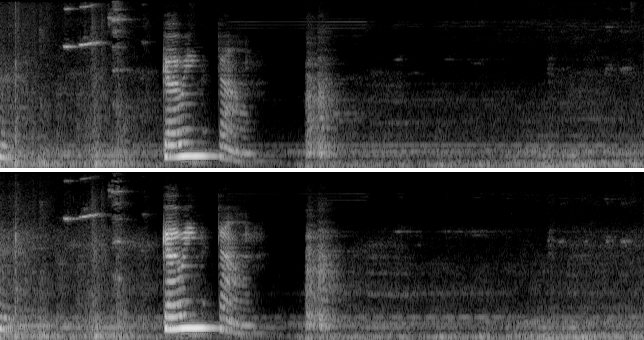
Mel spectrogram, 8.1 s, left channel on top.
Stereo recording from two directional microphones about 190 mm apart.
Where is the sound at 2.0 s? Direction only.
20° left (ahead or behind).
